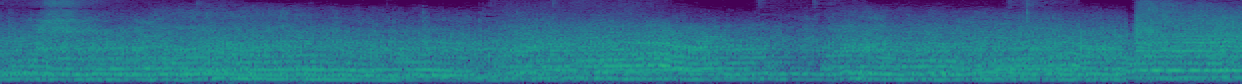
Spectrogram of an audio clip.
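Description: Audi and BMW DTM race cars in the Assetto Corsa video game at Lausitzring, a steady buzzing engine drone with shifting pitch held throughout, close and continuous.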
